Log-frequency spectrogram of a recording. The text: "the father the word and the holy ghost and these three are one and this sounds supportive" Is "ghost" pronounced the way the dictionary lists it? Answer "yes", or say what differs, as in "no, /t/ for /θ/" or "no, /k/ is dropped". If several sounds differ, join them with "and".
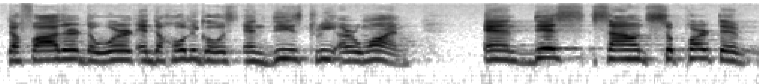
yes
